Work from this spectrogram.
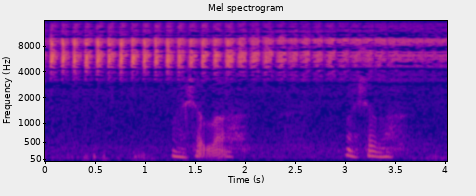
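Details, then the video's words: Male cricket calling to attract females by rubbing its wings together: rapid, shrill, high pulses that gradually soften, overlapped by two short bursts of human speech. "Cırcır Böceği Nasıl Öter?"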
